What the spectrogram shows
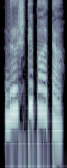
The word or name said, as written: ದೃಷ್ಟಿಪಾತ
